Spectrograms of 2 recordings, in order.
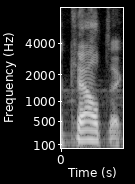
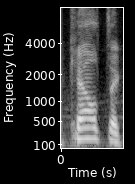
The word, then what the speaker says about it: Celtic: And And I always thought that Celtic was someone like Larry Bird. Mhm. And the correct pronunciation is with the hard sea or Celtic.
